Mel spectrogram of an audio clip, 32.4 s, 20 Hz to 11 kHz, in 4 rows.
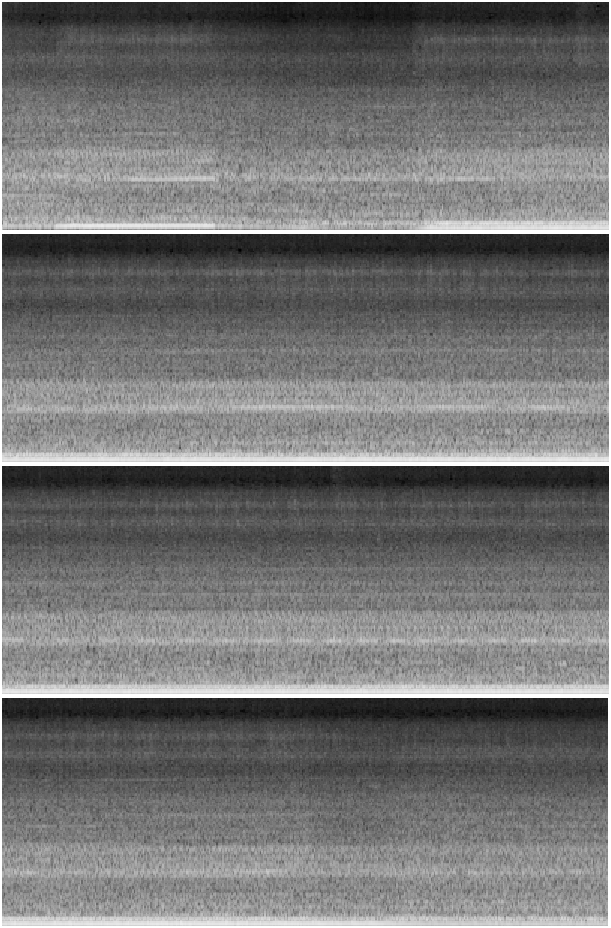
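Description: Gardner 6LXB six-cylinder diesel of a 1980 Bristol VRT double-decker bus running at steady road speed, heard from inside the bus as a loud, steady low drone. About three seconds in the engine note eases and drops for a couple of seconds, then comes back loud and holds steady.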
